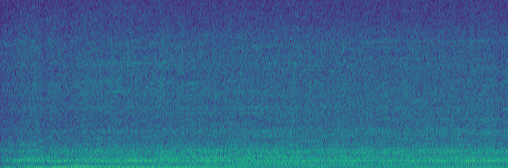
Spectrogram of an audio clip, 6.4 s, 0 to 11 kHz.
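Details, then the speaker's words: Warm Ford Mustang, revs raised to 2000 rpm as the radiator fan stops, after lambda sensor replacement cured jerking and unstable idle: revs climb, then hold a smooth, steady drone without stumble or rattle; normal. "Je vais monter les tours à 2000 tours. Voilà, le ventilateur s'arrête, je monte les tours."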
